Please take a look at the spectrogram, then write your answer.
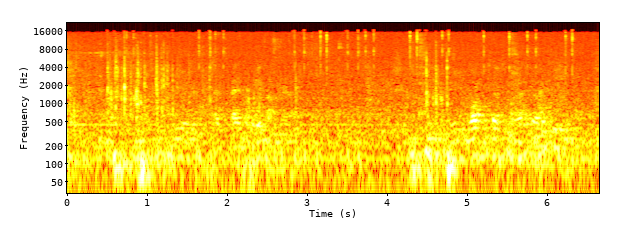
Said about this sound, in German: Also ich glaube, er druckt oder beziehungsweise er blinkt jetzt rot. Seid ihr euch sicher, dass das Papier hat? Ja, das habe ich nachgeprüft. Da ist auf jeden Fall was drin.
